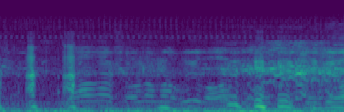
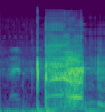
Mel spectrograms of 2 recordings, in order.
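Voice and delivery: much higher, much louder call; shouted correction; 22 dB louder, slower than usual. Real, not acted. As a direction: yell it so they stop. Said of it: "Bleib liegen, bleib stehen".

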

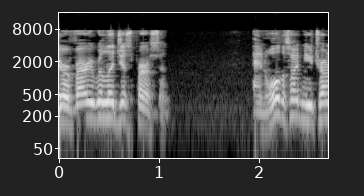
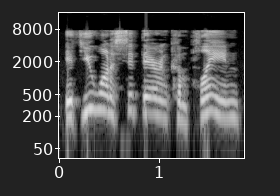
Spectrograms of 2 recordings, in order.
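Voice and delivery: ordinary talk

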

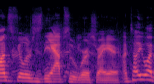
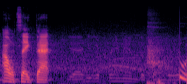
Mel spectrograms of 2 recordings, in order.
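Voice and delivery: usual speaking voice

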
